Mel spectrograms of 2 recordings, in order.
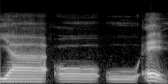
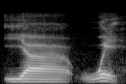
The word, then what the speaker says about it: Yahweh: No se dice Ya-O-U-E, no, se dice Yahweh, 2 sílabas. ¿Ok? Este diptongo griego siempre se pronuncia U, la O no suena.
